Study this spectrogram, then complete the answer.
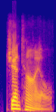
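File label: "gentile", American English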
